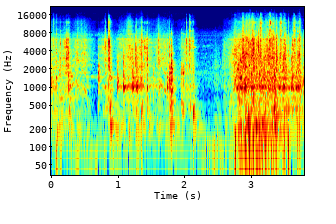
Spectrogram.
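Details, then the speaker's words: Yard Machines/MTD snow blower after recoil cord replacement and priming: a few rough sputters on the pulls, then catches near three seconds and settles into a steady run; recoil works, normal start. "okay the recoil works it started it up everything's good on this end"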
